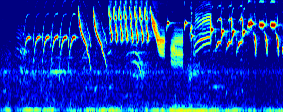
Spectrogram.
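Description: A varied, rapid songbird medley: repeated whistled slurs, then bright buzzy trills and high chirps, delivered almost without pause over a faint low hum.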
